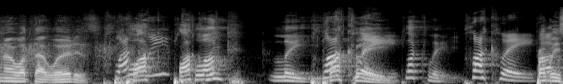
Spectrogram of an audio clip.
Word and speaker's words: Pluckley: Pluckley? Pluckley. Pluckley. Pluckley. Pluckley. Probably spelled with a Q or something. No, it's like pluck. P-L-U-C-K.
